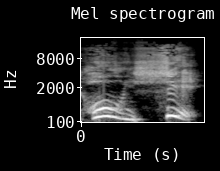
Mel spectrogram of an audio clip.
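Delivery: high, loud, drawn-out shout; retold shout. Storyteller reliving his reaction to the Nike email, shouting. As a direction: belt it out slowly, reliving the shock. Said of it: "I don't think I've ever shouted".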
